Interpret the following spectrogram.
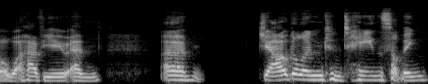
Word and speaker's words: Jiaogulan: Yes, it's actually jiaogulan. Is it? According to my Mandarin speaking child who is learning Mandarin in high school, I gave this to her and I said, "How do you pronounce this?" And she said jiaogulan with an emphasis on the gu, which I can't figure out how to say.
